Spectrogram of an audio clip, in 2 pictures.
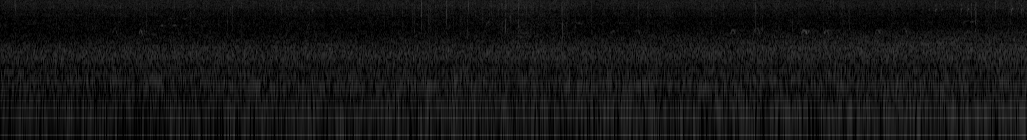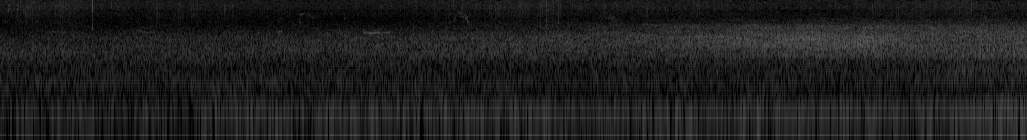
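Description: An airliner on approach to land at Manchester Airport, a broad, steady low roar that swells slightly as it draws closer, with no talk over it.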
